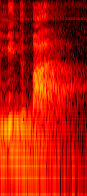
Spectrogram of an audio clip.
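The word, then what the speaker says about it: מדבר: Le désert en hébreu, on dit midbar. Midbar, deux syllabes.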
